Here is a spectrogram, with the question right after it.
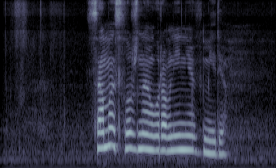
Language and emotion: Russian, neutral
